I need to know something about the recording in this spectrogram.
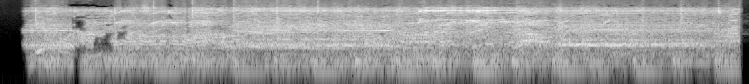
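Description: A loud, dense crowd of happy football fans cheering and shouting continuously outside the stadium, in front of Porcolândia, many voices blending into a sustained roar with occasional louder yells rising above it.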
